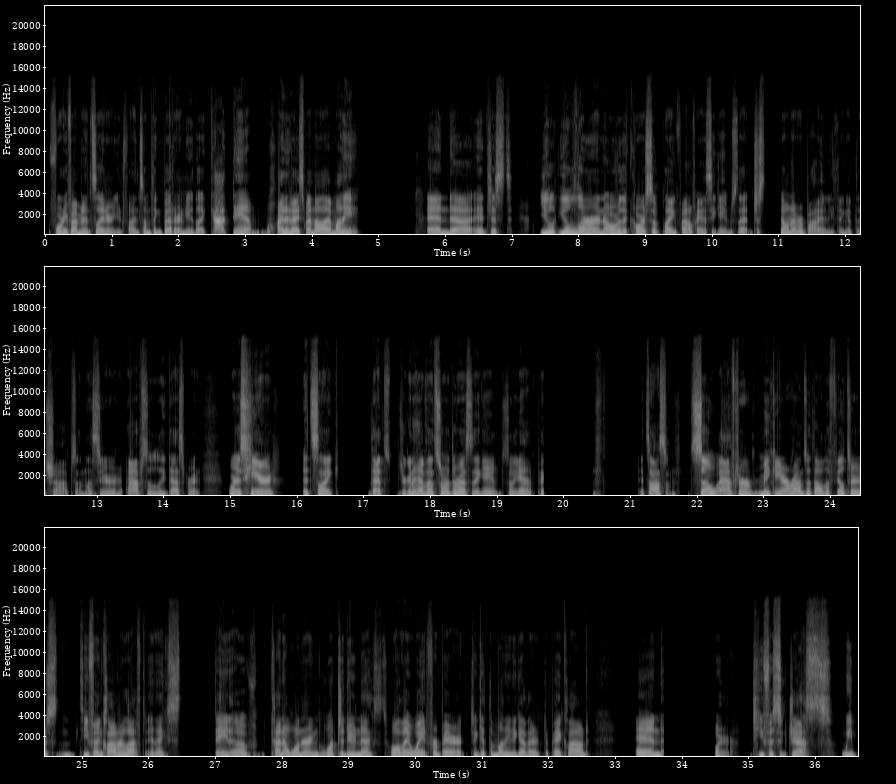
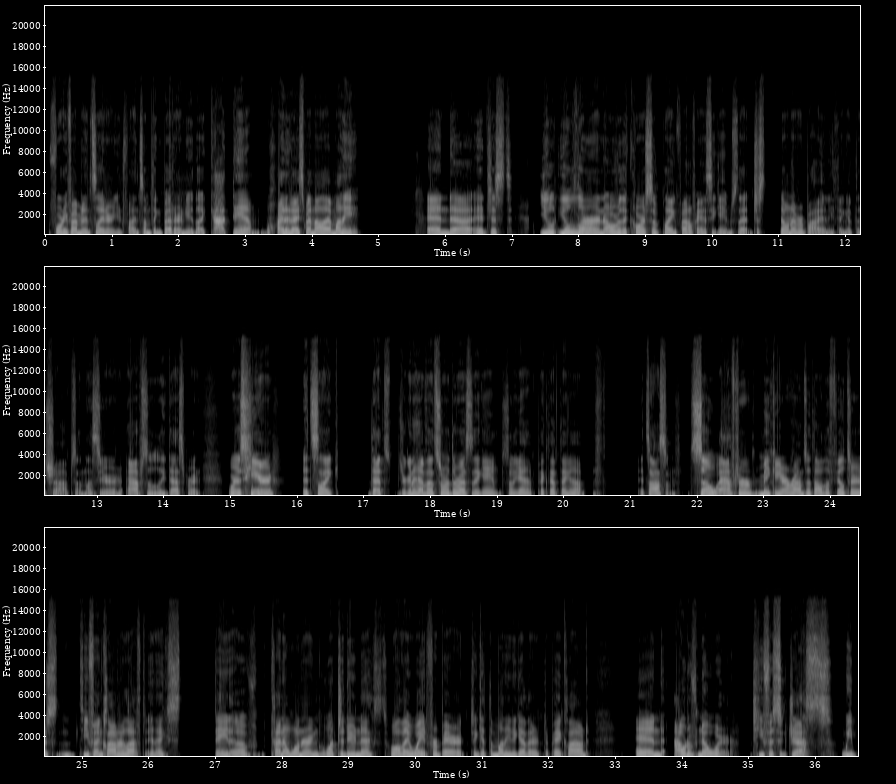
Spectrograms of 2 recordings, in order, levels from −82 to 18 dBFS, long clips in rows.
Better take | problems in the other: second | audio cutting out; at 20 s for 0.5 s and at 34 s for 1 s

